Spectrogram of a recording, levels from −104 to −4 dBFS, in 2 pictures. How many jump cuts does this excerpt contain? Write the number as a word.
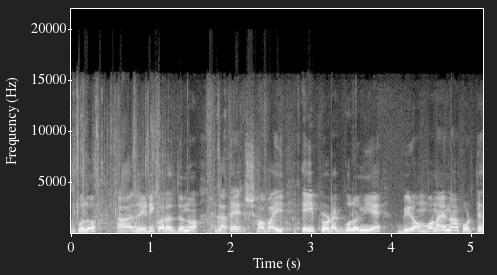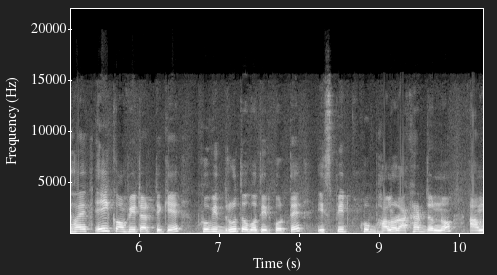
one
